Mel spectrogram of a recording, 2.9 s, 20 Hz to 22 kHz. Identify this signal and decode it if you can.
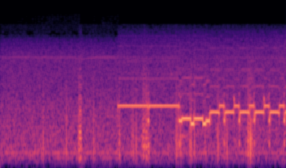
SSTV (slow-scan television), Robot 36.
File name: Echo AO51 20-7-2009 1729z M0UKD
